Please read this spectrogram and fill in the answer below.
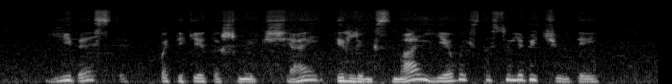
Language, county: Lithuanian, Šiauliai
